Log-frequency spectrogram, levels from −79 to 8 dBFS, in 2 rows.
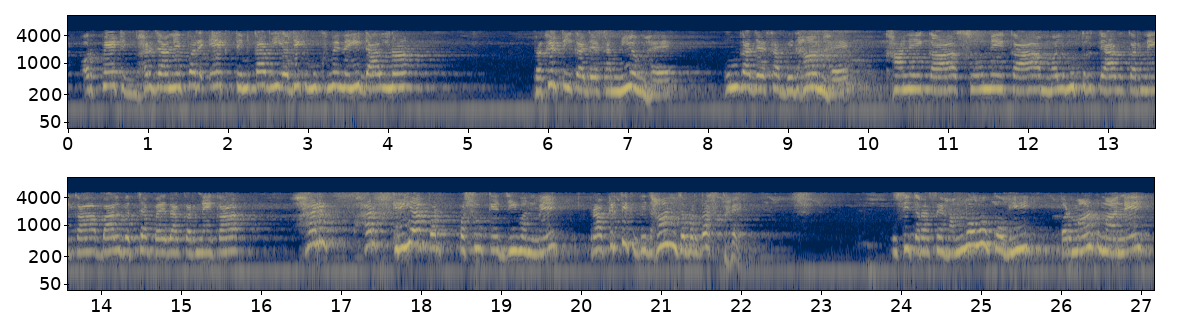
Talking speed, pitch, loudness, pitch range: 125 wpm, 275 Hz, -18 LUFS, 250-295 Hz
